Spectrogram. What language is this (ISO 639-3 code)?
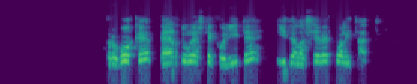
cat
